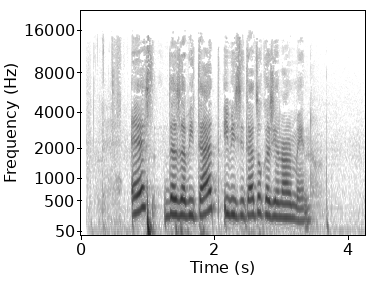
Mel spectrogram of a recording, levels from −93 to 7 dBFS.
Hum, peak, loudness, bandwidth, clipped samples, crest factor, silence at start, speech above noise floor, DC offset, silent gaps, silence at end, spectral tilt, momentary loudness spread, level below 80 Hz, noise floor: none; -2 dBFS; -21 LUFS; 15 kHz; under 0.1%; 20 dB; 0.75 s; 44 dB; under 0.1%; none; 0.8 s; -6.5 dB/octave; 10 LU; -34 dBFS; -64 dBFS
